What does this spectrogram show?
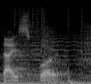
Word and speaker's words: Dysport: Um again the five or the six now are Botox dysport sometimes pronounced dasport uh zumen uh juvo daxifi and lativo.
